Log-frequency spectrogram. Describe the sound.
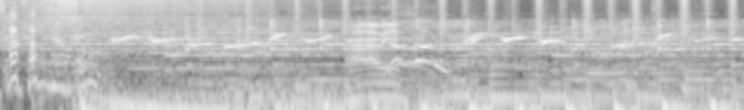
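Upbeat pop music plays steadily with a thumping bass, crisp regular percussion and a bright, whistle-like melody gliding over it; a voice briefly speaks near the start.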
